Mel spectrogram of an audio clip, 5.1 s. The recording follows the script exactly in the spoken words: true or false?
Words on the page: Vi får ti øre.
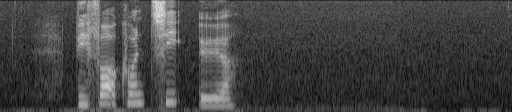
false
